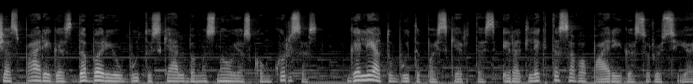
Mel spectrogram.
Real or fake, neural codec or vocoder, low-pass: real; none; 14.4 kHz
